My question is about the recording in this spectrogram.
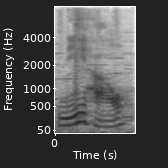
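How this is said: It is pronounced with Mandarin sounds and tones. "in Mandarin, hello is ni hao"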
